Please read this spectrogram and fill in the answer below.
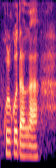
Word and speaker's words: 골고다: 우리는 갈보리라는 말이 익숙하지만 그 갈보리는 라틴어에서 파생된 영어 발음이잖아요. 근데 아람어, 그 당시 예루살렘에 사는 히브리 사람들이 사용했던 말로는 골고다입니다.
